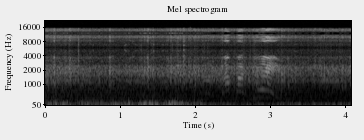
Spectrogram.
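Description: Mountain bike riding over a rough dirt trail, with low thumps and rumble as the bike-mounted camera jolts over the ground, loudest in the first half. Short voice calls from riders come in during the second half.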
